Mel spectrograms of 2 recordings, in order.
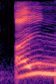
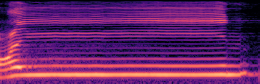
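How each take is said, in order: First: عین as a plain falling ain; quick, unstretched عین; wrong short reading. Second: عین from the throat, ee held very long; long chanted throaty عین; drawn out. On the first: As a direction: say عین short, with no throat squeeze. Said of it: "نہیں". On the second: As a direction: stretch عین on one higher even note. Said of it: "اس طرح سے کھینچ کے". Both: Shown as a demonstration.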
